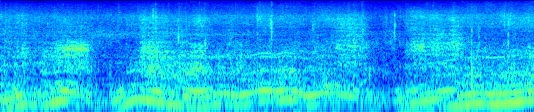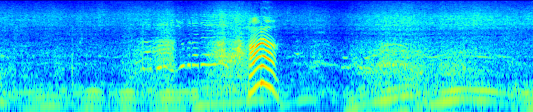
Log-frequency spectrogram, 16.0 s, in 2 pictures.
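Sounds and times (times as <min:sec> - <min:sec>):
vehicle engine revving: 0:00.0 - 0:16.0
wheels spinning in slush: 0:00.0 - 0:16.0.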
